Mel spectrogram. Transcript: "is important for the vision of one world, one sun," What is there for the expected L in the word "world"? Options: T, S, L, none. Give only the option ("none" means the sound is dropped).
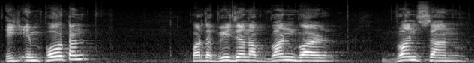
none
